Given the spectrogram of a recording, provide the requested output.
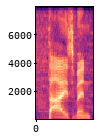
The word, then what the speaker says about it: Theismann: They changed, brilliantly, I might add, the PR department changed the pronunciation of his last name, Theismann, for the Heisman.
